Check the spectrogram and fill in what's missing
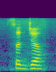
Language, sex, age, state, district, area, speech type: Punjabi, male, 45-60, Punjab, Pathankot, rural, read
